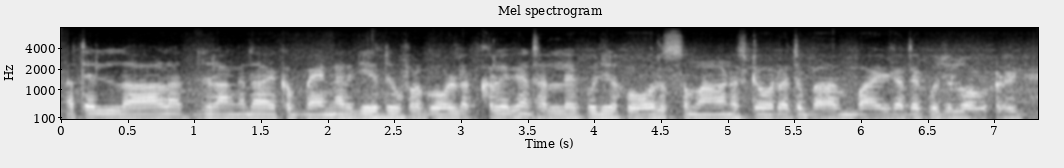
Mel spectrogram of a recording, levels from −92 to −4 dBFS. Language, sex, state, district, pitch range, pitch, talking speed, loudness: Punjabi, male, Punjab, Fazilka, 105-110 Hz, 105 Hz, 180 wpm, -14 LUFS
